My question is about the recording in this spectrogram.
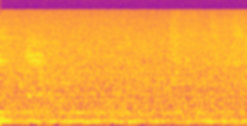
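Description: Steady background hiss with a low hum underneath: room tone, with no distinct event.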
